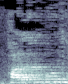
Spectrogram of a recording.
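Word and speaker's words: قلب: இன்னும் ஒரு உதாரணத்தை பாருங்கள் கல்புன் என்றால் உள்ளம் ஆனால் இந்த கல்புன் என்கின்ற காவை சரியாக உச்சரிக்காமல் அதற்கு சற்று வித்தியாசமாக வருகின்ற காப் சிறிய காஃபை நாம் உச்சரித்தால் அதனுடைய அர்த்தம் என்னவென்றால் நா என்று ஆகிவிடும் கல்புன் என்று உள்ளம் என்று சொல்லப்பட வேண்டிய இடத்தில் அந்த காவை சரியாக உச்சரிக்காமல் நாம் காப்பை உச்சரிக்கின்ற நேரத்தில் உள்ளம் என்று சொல்லப்படுகின்ற என்ற இடத்தில் நாய் என்ற அர்த்தத்தில் நாம் வாசித்து விடுவோம் அதேபோன்று இன்னும்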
